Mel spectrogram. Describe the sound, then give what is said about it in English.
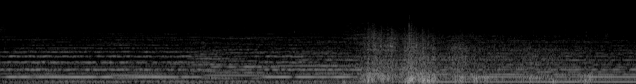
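A thunderstorm with steady rain, where a rolling rumble of thunder swells about midway and then fades, over a sustained low tonal drone. No voices. “There's a storm blowing in, and it's certainly not a coincidence.”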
